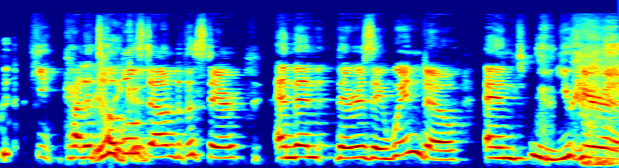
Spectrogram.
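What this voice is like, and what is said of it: Usual voice. Nothing is said of it.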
